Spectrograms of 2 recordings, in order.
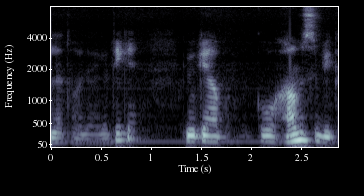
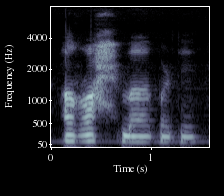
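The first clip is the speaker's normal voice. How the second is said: usual speaking voice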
